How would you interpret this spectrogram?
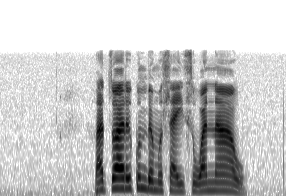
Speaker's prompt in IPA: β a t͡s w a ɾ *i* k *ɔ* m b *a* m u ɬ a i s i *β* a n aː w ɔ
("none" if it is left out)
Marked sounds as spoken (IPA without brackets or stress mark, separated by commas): i, u, ɛ, w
